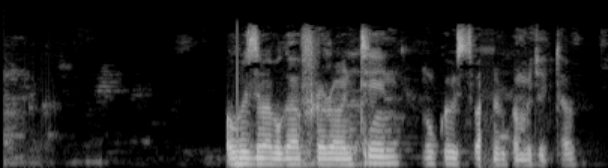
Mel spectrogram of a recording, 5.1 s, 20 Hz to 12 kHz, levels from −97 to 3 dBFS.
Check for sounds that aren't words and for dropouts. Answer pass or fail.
fail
